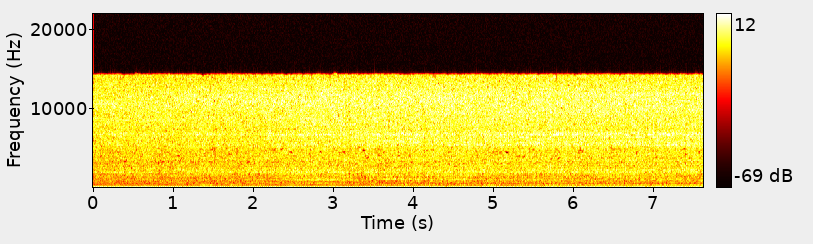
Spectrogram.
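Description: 1969 Dodge A100 van's 318 V8 idling steadily while it warms up after a cold start, with a little lifter noise.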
